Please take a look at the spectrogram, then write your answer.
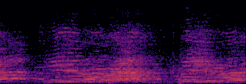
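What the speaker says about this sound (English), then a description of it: "We got the crowd chanting Tiburon" A crowd at a hometown fight in El Monte chants for a fighter, a distant, rhythmic swell of many voices rising and falling over the arena noise.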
